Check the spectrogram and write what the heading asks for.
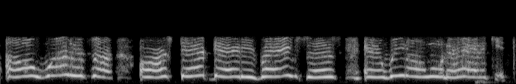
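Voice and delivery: high, drawn-out mocking falsetto; mock whiny excuse. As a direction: put on a high voice to ridicule the excuse.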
